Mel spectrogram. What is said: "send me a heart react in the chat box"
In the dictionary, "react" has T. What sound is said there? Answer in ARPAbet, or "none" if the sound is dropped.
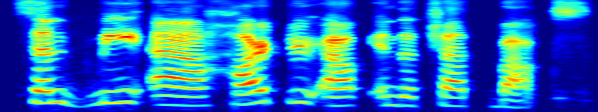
none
